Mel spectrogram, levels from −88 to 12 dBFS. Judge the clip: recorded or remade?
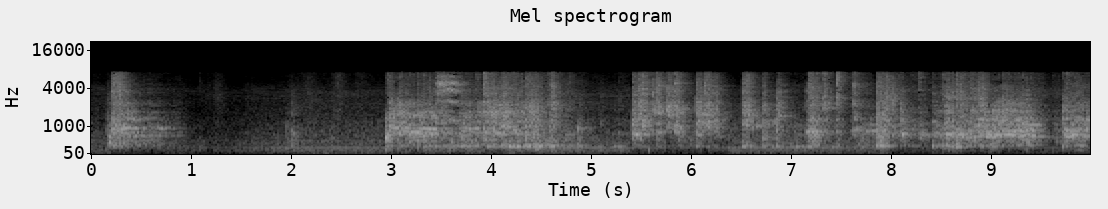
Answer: recorded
